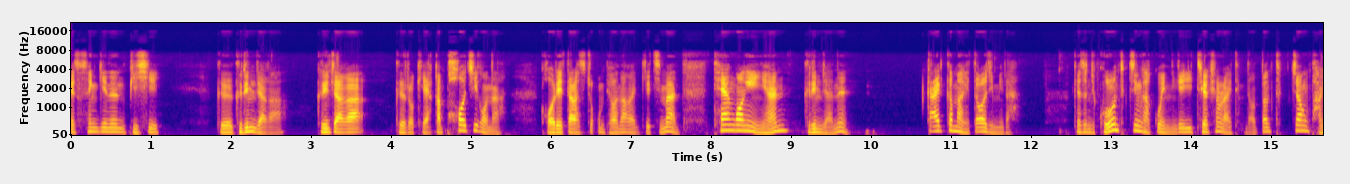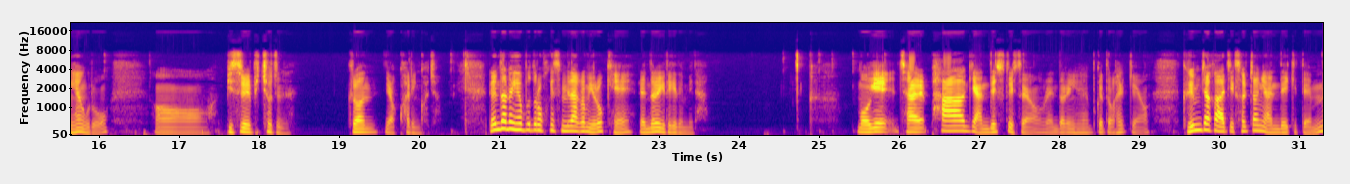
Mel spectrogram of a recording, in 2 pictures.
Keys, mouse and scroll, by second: 11.4 click, 15.5-16.0 drag, 19.8-20.3 drag, 21.5 click, 22.9 click, 24.5 alt+click, 25.3 alt+right click, 25.6 alt+click, 27.4 click.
